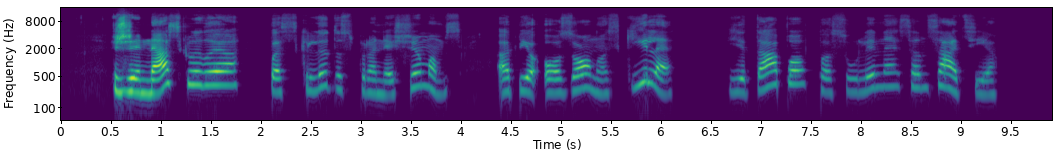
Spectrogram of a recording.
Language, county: Lithuanian, Šiauliai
